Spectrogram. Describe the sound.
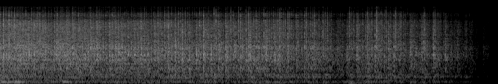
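A homemade prize wheel spinning, its rapid clicking blurring into a steady buzzing rattle that continues for several seconds and fades toward the end.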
